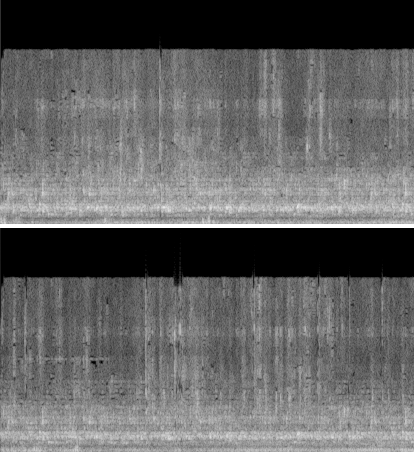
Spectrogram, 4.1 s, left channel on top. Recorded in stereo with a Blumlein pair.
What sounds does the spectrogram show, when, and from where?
0.0 s running water: 10° left, 0.8 m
